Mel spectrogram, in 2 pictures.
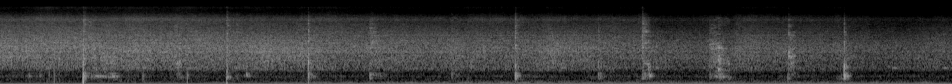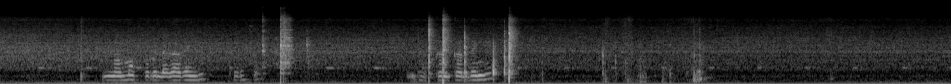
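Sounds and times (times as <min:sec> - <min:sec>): vegetables sizzling in hot oil: 0:00.0 - 0:19.0
metal spatula scraping pan: 0:00.2 - 0:08.6.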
